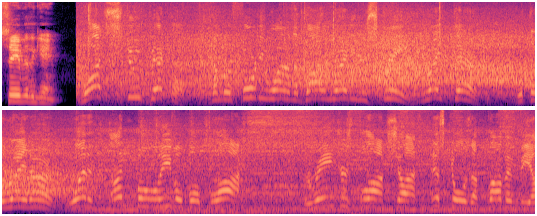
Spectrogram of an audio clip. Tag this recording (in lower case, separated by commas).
music, speech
